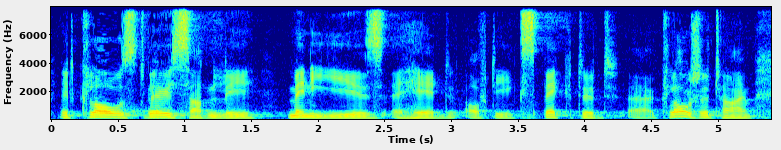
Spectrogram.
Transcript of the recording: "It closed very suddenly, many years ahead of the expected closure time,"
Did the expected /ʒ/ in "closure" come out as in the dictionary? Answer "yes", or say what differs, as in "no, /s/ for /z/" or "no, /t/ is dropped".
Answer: yes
